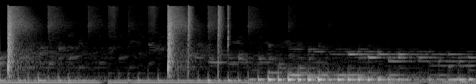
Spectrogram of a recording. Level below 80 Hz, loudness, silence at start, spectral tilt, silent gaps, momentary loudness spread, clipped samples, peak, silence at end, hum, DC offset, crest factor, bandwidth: -42 dBFS; -27 LUFS; 0 s; -3 dB/octave; none; 15 LU; under 0.1%; -2 dBFS; 0 s; none; under 0.1%; 24 dB; 17 kHz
